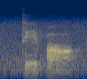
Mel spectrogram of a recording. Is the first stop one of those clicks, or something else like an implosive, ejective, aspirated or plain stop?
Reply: plain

